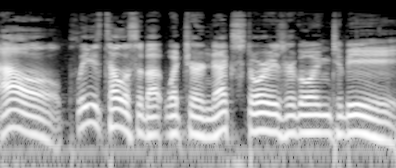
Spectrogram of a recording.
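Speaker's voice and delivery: lofty, theatrical, grand proclaiming voice. Podcast host asks a co-host about his next stories, big booming God voice. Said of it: "I have to do the big booming voice".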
